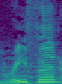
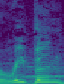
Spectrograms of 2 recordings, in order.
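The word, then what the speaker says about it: Rephan: Well, I have to apologize to Matt Repan's family, because all year we've called him Refan or Repan, but actually it's Repan. It's spelled R-E-P-H-A-N.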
